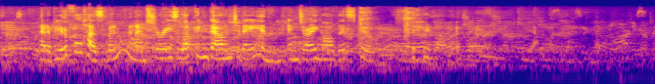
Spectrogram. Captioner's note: laughs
